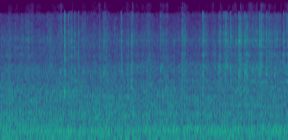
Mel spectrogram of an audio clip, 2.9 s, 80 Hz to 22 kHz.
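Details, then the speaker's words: 1998 Chevrolet Cheyenne K2500 (GMT400), flickering battery light, at idle under hood: constant dry whirring rasp, less at AC compressor and power steering pump; output voltage tests fine; likely failing alternator bearing, alternator replaced. "So, this does sound like something's going in the alternator."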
